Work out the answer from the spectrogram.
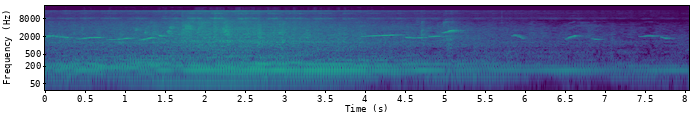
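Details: White-rumped shama from Borneo giving scattered short whistled notes, some slurred up, others down, spaced irregularly across the recording over a steady low hum and broad background hiss.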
